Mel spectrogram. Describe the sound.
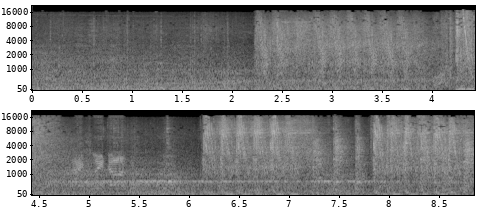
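Video game gunfire: two long bursts of rapid automatic shots, dense and loud, separated by a short gap, over a constant roar of game noise.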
